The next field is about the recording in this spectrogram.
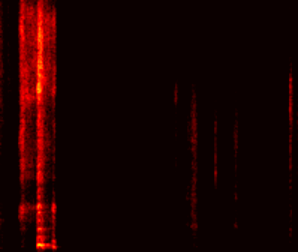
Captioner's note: laughs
